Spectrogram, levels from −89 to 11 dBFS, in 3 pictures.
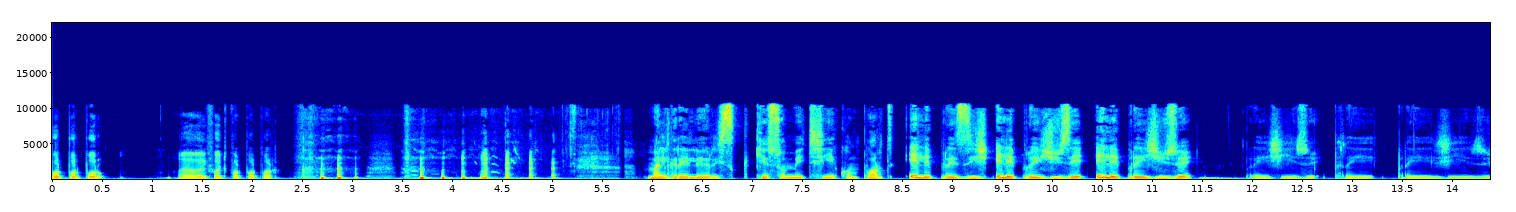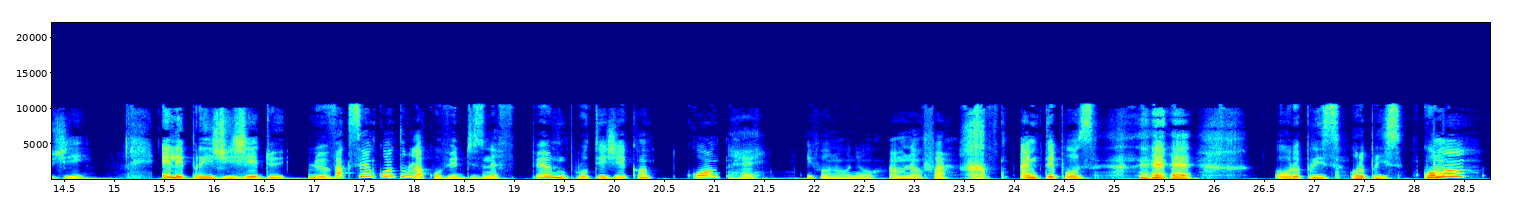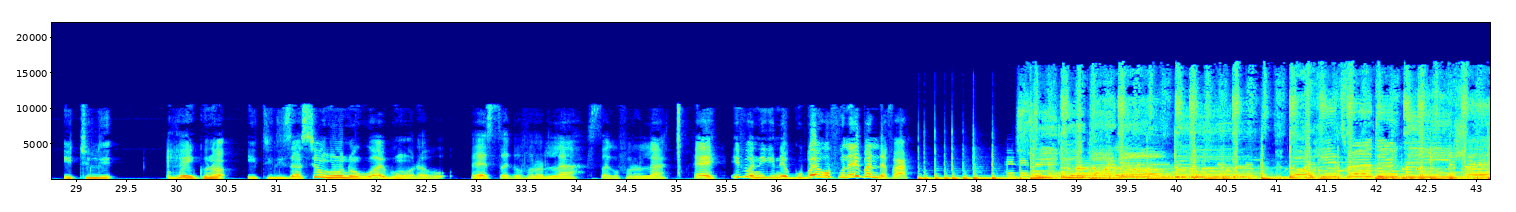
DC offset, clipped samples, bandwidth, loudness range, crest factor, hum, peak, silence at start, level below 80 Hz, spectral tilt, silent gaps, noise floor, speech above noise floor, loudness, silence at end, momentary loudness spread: under 0.1%; under 0.1%; 16.5 kHz; 10 LU; 18 dB; none; -2 dBFS; 0 s; -34 dBFS; -5.5 dB/octave; none; -56 dBFS; 36 dB; -20 LUFS; 0 s; 17 LU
